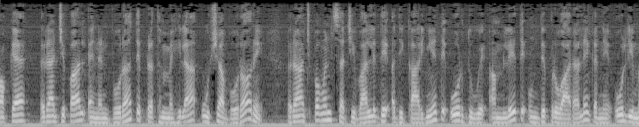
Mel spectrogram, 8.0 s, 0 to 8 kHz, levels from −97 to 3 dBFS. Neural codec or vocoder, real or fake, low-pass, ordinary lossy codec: none; real; 7.2 kHz; none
